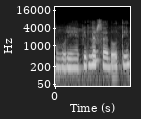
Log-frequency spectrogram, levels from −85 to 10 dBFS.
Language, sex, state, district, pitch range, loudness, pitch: Rajasthani, female, Rajasthan, Churu, 180-225 Hz, -16 LUFS, 200 Hz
